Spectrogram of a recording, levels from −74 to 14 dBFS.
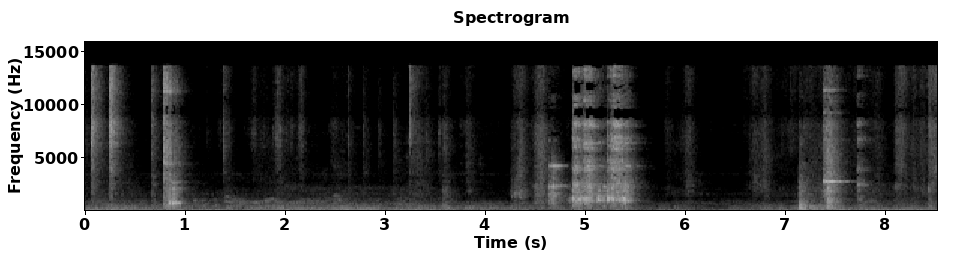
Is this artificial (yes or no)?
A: no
